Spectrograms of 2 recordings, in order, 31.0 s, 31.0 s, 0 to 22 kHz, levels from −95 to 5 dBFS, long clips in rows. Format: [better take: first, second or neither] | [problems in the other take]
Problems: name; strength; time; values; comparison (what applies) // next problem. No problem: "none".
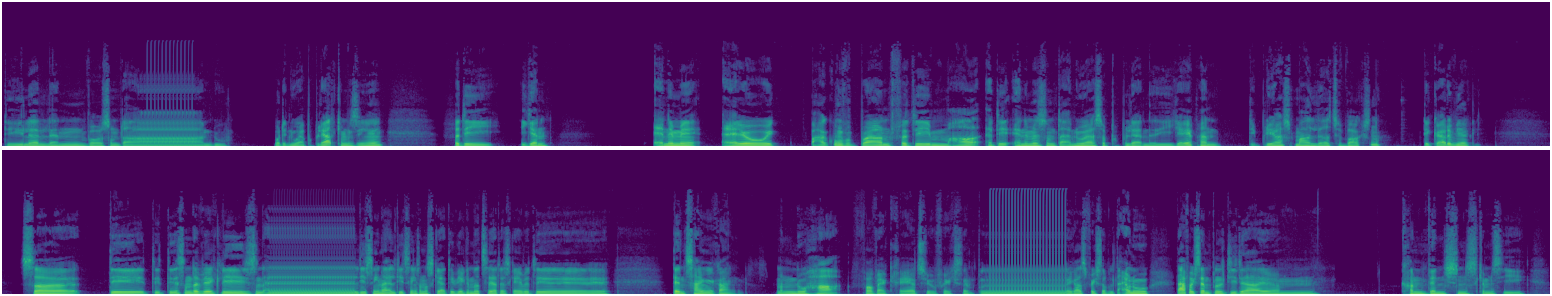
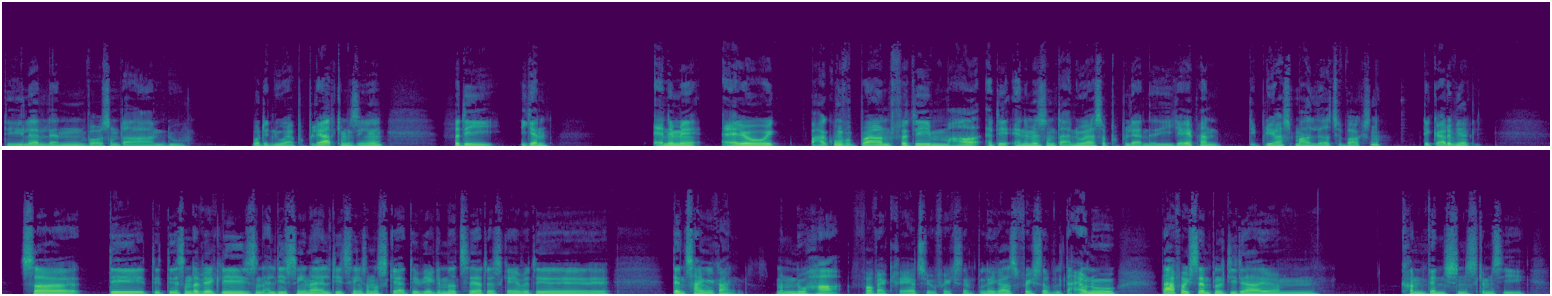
second | audio freezing; at 1.5 s for 0.5 s, at 18 s for 1 s and at 25 s for 1 s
